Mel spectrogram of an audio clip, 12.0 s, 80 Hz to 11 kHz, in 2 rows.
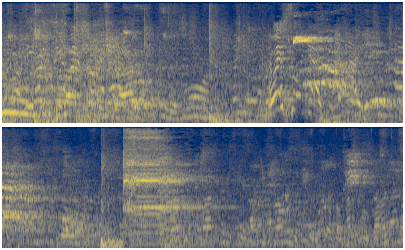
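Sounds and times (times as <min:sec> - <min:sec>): children chattering and shouting: 0:00.0 - 0:07.5.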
